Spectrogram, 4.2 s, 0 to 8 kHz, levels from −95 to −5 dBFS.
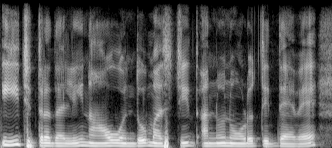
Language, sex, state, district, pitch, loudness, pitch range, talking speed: Kannada, female, Karnataka, Bangalore, 140 Hz, -17 LUFS, 135-150 Hz, 100 wpm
